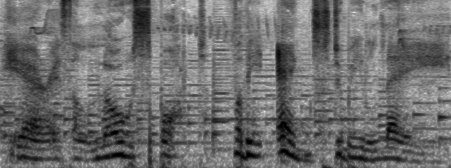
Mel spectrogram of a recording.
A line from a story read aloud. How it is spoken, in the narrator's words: growled the wolf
